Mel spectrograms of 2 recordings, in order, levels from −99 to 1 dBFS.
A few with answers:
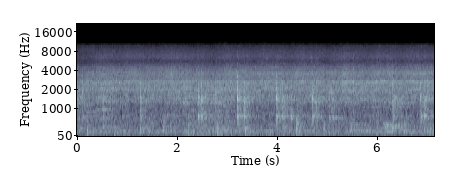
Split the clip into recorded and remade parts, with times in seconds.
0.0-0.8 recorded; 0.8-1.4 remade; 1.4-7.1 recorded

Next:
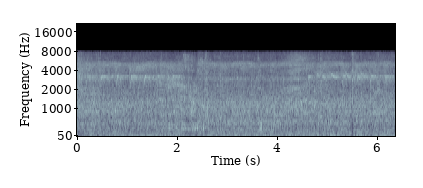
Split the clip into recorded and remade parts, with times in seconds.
0.0-0.6 recorded; 0.6-1.6 remade; 1.6-5.1 recorded; 5.1-5.8 remade; 5.8-6.4 recorded

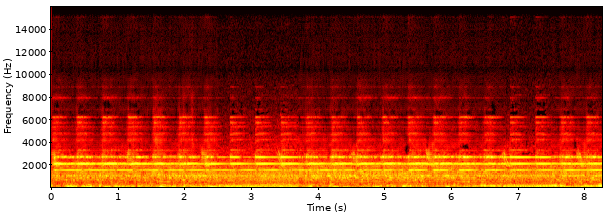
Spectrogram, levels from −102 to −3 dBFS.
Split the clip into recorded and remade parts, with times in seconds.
0.0-2.5 remade; 2.5-3.7 recorded; 3.7-6.8 remade; 6.8-7.5 recorded; 7.5-8.3 remade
